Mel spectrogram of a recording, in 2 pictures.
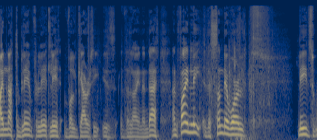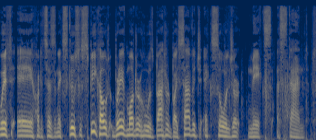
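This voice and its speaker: A man with an Irish accent speaks at a moderate pace, his voice somewhat breathy and medium in pitch. His intonation is lively, and the background is quiet. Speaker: radio presenter. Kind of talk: newspaper review; panel discussion.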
